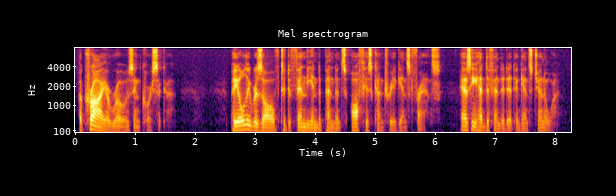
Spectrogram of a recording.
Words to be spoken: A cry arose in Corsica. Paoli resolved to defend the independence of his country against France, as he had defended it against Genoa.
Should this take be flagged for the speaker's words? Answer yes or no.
yes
